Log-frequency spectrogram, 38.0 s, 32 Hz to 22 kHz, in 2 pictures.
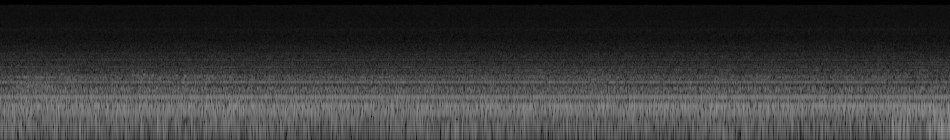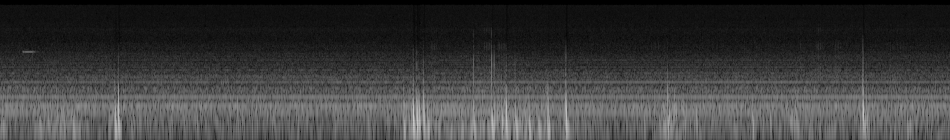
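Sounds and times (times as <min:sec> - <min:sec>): microwave oven humming: 0:00.0 - 0:38.0
sharp clicks and pops: 0:28.4 - 0:29.4.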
